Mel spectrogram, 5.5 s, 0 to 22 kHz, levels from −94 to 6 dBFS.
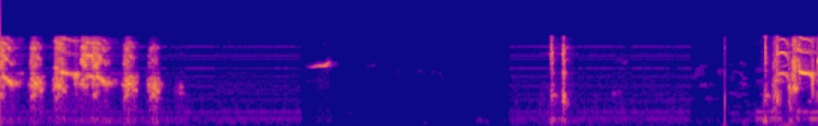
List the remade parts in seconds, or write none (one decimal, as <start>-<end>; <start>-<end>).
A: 0.0-2.0; 3.4-4.6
